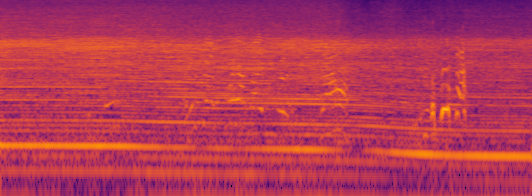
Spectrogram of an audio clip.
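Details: Mitsubishi Carisma diesel after the service tech accidentally overfilled it with several litres too much oil: the engine screams at a sustained high rev with little change in pitch and no throttling back, a diesel runaway on its own oil.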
